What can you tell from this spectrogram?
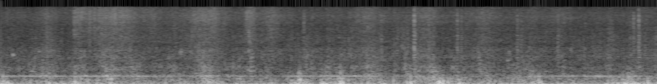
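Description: Wind buffeting the microphone and water rushing and splashing along the hull of a Flying Dutchman dinghy under sail, with a steady low hum that drops out and returns.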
